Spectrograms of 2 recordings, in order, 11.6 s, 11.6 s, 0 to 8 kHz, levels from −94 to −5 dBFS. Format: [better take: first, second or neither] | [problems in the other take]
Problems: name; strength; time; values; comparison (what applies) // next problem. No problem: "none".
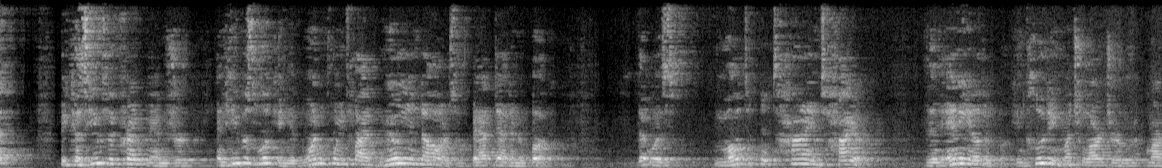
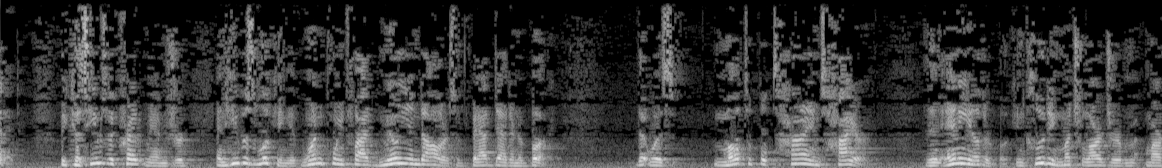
second | noise reduction (neural separator model SepFormer DNS4)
